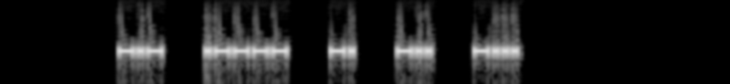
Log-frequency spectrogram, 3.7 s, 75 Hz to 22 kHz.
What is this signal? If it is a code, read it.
Morse code, heard as a keyed tone, about 51 wpm, spaced as for 28 wpm, 690 Hz. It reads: K1NDB
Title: USA Call Signs - 5 Characters - 3x Character Spacing - 50wpm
